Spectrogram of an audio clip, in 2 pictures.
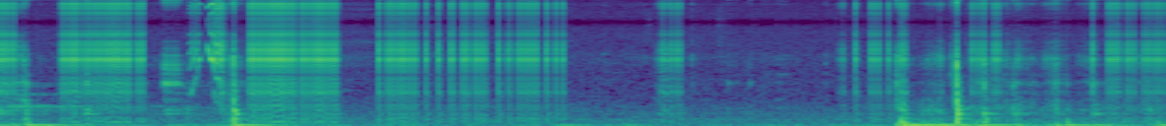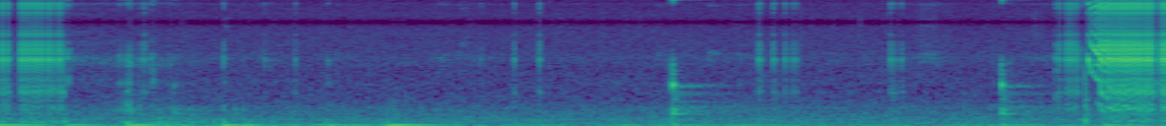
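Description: Wind buffeting a helmet-mounted action camera's microphone in gusts, loudest in the first few seconds and again about six seconds in, with scattered clicks and rustles from mountain bikes being shuffled forward in a queue.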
